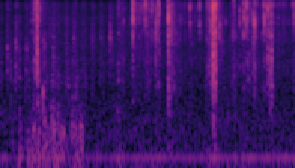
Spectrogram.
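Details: Celery being munched by Coco the guinea pig, with a brief rustle, then scattered sharp crunches and snaps spaced irregularly across a few seconds, a faint constant low hum underneath.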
